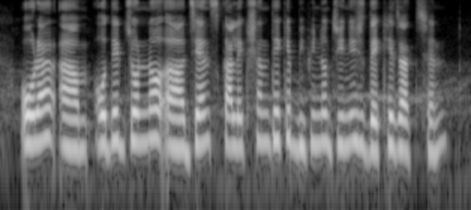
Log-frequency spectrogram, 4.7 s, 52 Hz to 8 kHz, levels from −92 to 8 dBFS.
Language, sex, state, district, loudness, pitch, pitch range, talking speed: Bengali, female, Tripura, West Tripura, -16 LUFS, 255 Hz, 235-270 Hz, 150 wpm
